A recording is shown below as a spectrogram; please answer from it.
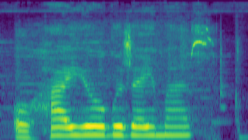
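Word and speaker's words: おはようございます: lebih muda daripada kita untuk pengucapannya huruf vokal out dibaca panjang Oh contohnya Ohayo gozaimasu ohayou gozaimasu selanjutnya ada Konnichiwa artinya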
